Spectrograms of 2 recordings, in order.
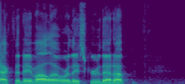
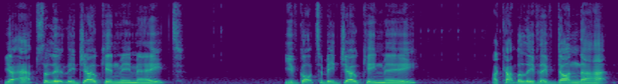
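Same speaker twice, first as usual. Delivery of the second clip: put-on a loose, jokey British accent, a bit raised; mock British accent; 4 semitones higher than usual. Streamer mocks the broken event link in a mock British accent. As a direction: complain in a half-hearted British accent, like Jersey Shore. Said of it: "am I offending somebody by doing that accent".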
